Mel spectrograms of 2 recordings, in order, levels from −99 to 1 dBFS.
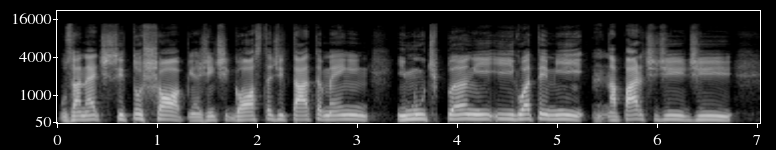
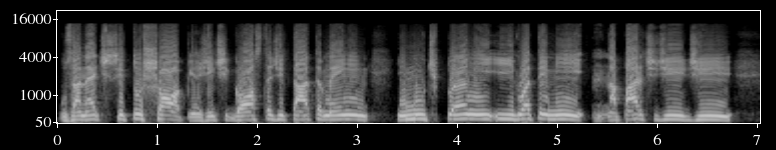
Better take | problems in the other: first | distortion; heavy; 18% of the sound clipped

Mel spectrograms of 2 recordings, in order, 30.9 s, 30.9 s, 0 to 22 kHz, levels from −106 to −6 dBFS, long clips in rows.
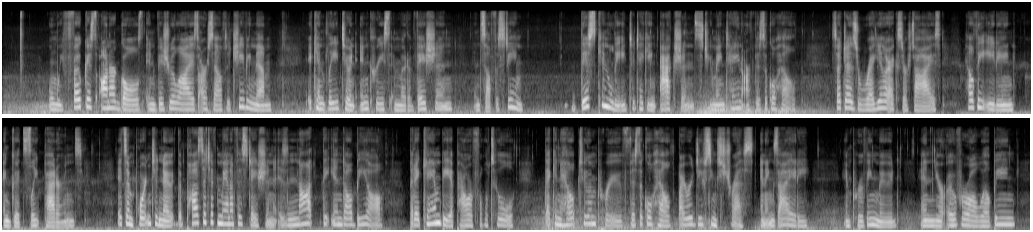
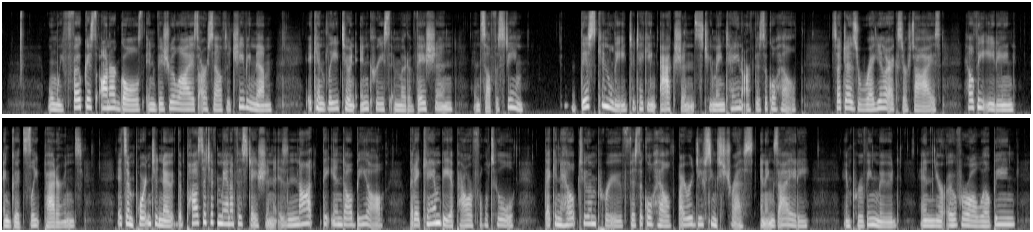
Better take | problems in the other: second | rain or running water; noticeable; throughout; 15 dB below the speech

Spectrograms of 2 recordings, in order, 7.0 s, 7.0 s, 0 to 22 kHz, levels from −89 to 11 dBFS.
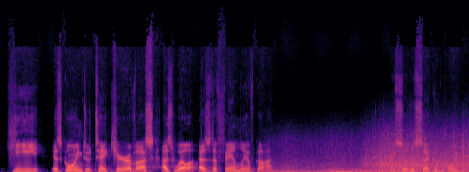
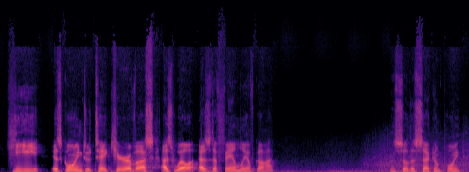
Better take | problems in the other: second | rain or running water; loud; from 4 s on; 6 dB below the speech; faint in the second

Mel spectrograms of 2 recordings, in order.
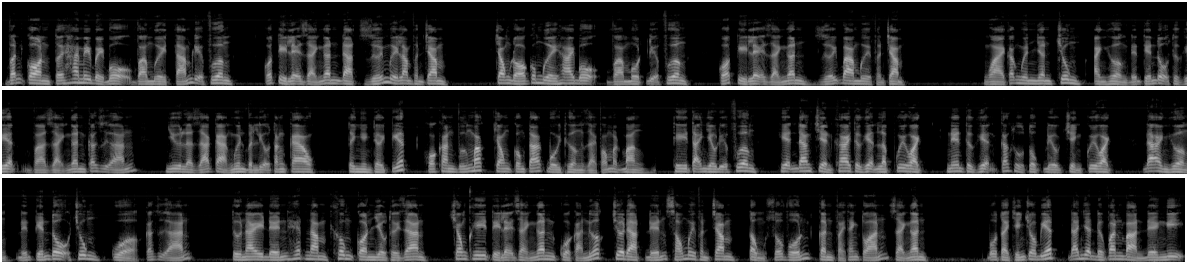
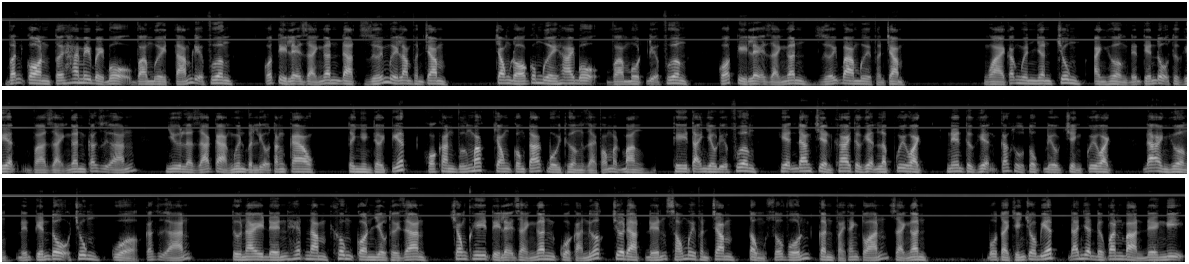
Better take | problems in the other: first | high-pitched whine; loud; throughout; 9 kHz, 6 dB below the speech; faint in the first

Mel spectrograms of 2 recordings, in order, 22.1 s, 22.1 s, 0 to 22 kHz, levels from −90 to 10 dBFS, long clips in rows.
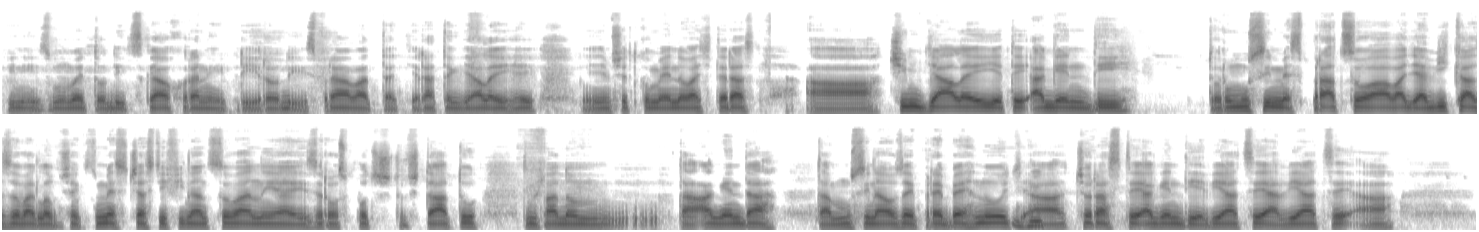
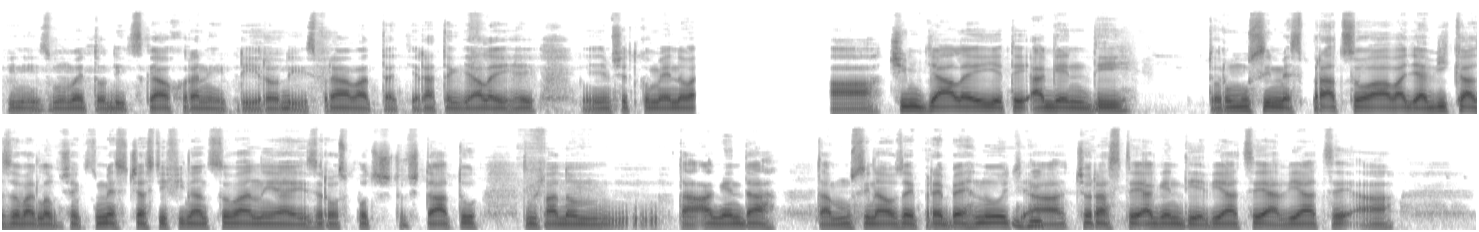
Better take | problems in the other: first | audio cutting out; at 5 s for 1 s

